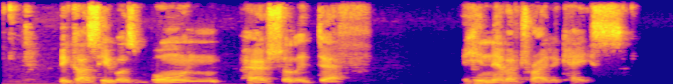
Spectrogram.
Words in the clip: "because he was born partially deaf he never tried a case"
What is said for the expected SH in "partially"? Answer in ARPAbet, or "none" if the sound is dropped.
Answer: S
